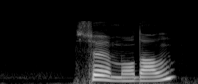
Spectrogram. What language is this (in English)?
Norwegian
